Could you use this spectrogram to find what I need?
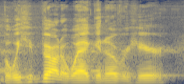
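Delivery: ordinary talk, nothing marked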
